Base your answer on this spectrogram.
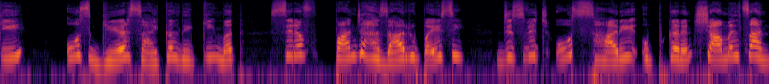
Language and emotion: Punjabi, surprised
